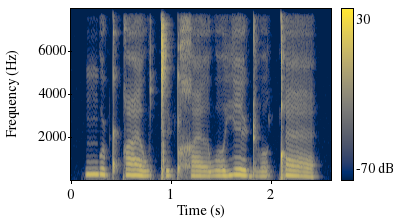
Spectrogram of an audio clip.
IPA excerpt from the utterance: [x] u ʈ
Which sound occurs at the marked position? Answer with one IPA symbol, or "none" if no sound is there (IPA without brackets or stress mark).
ŋ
